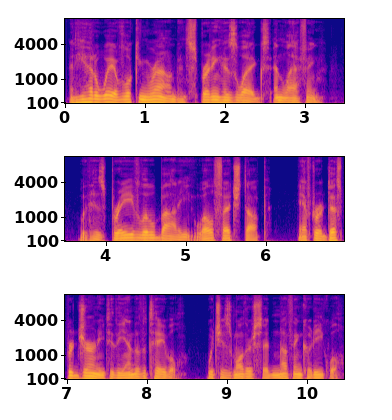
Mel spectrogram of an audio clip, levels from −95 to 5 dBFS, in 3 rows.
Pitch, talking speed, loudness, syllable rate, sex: 95 Hz, 225 wpm, -16 LUFS, 5.9 syllables/s, male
